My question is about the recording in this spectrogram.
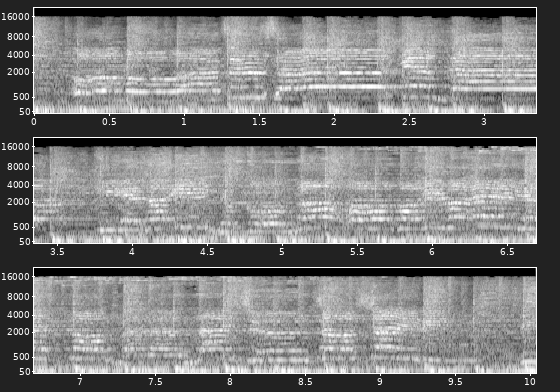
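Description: Female idol group singing an up-tempo Japanese pop song live, voices over loud, steady backing music with a strong beat.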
